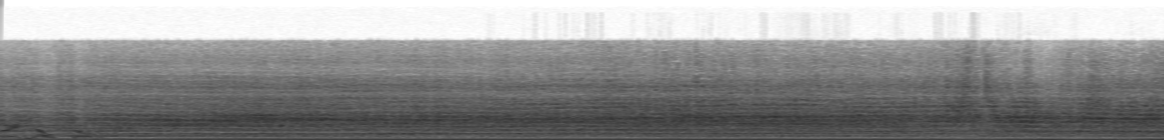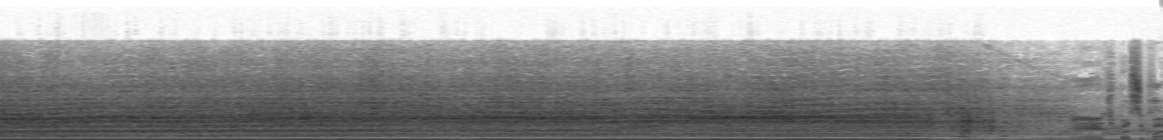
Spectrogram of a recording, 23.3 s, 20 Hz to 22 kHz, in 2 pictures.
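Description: An Allis-Chalmers 190 tractor nicknamed Hurricane Alice roars steadily with a deep harmonic engine drone while pulling the 9,000-pound class at a vintage farming days tractor pull in Lynden, Washington, then cuts off abruptly near the end.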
